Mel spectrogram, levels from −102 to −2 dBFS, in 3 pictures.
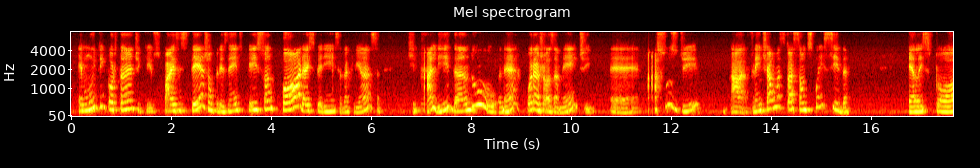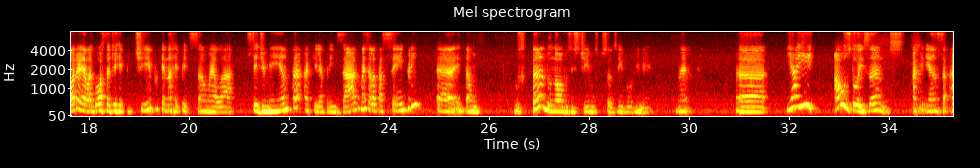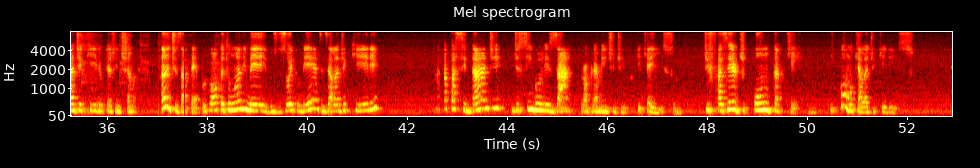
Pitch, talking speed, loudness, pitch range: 215 Hz, 120 wpm, -25 LUFS, 195-250 Hz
